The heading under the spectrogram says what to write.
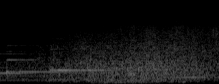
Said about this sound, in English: As the waves head back out, you breathe in deeply, feeling the air nourish you as the waves nourish the sea. Then you exhale, watching as the waves crash against the shore.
